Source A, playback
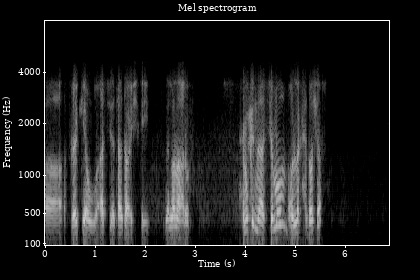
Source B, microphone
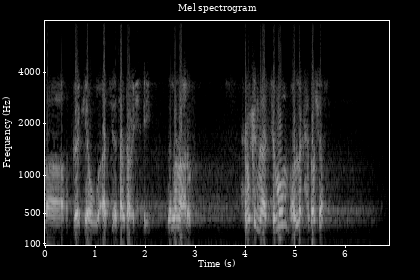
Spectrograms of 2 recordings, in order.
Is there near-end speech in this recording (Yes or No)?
No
